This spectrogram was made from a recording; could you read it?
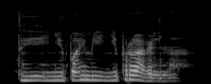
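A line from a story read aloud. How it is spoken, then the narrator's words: Gentle continuation. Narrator (Russian): мягко продолжил он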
